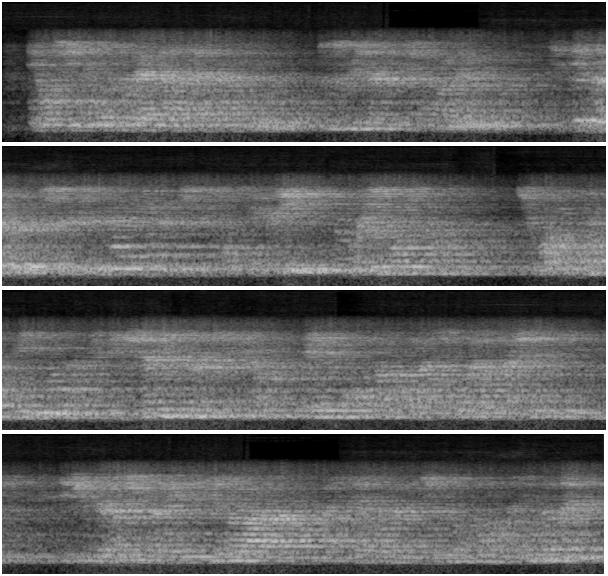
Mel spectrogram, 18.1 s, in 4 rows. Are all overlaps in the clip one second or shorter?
No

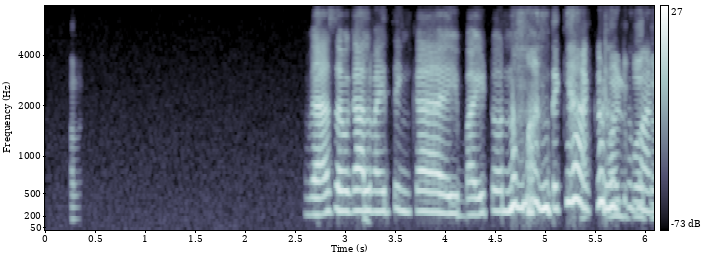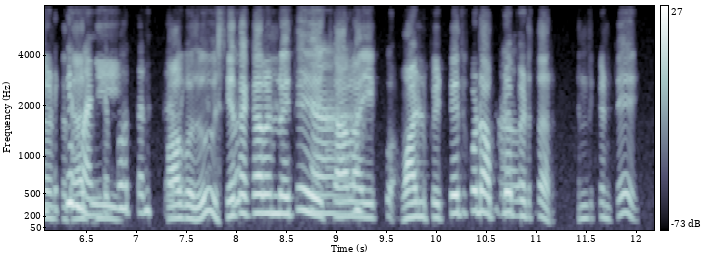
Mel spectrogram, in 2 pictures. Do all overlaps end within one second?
No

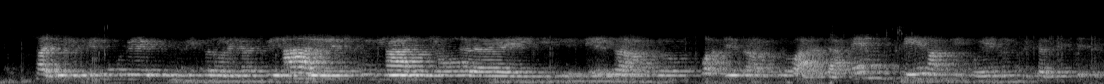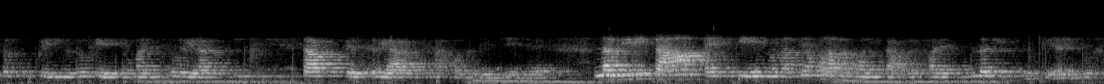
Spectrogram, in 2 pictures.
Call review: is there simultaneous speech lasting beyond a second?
Yes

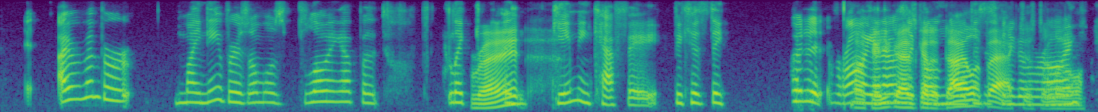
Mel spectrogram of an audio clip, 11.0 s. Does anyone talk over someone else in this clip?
Yes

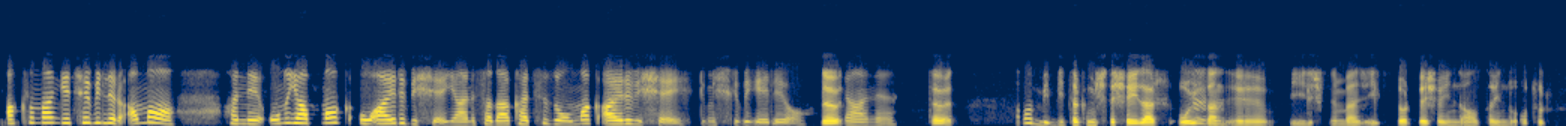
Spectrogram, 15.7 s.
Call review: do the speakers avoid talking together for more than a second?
Yes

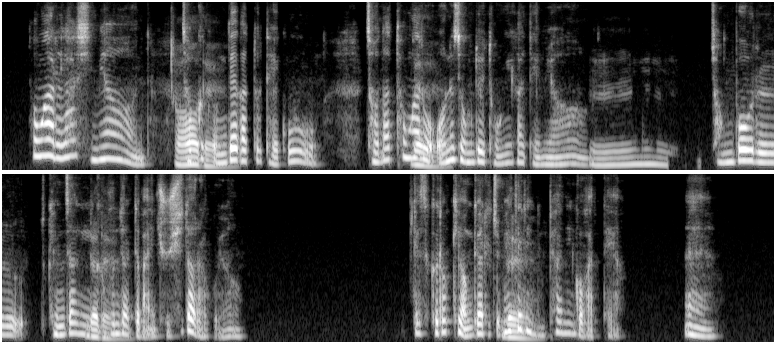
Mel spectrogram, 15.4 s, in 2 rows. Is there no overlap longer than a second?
Yes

